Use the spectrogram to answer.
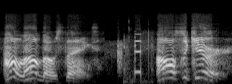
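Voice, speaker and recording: An American actor playing a brash, upbeat, teasing soldier in a military video game, with punchy, cocky, informal delivery. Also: male voice, very high-pitched, sing-song, unhurried, pushed and bright, distant mic, a little hiss or hum, heavily acted, rough recording. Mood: excited, cheerful.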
